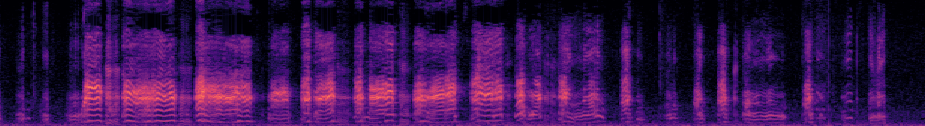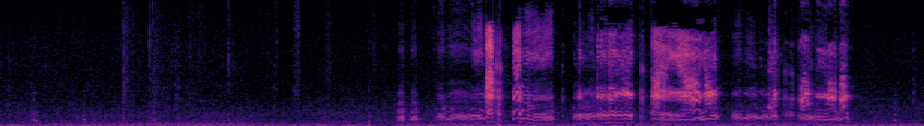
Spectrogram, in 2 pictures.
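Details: Gelert, a male grey-headed flying-fox, sings to Diva after scent-marking his nook: harsh, buzzy harmonic squawks in rapid, uneven bursts for about five seconds, a quiet pause, then another burst of rasping, wavering calls.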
